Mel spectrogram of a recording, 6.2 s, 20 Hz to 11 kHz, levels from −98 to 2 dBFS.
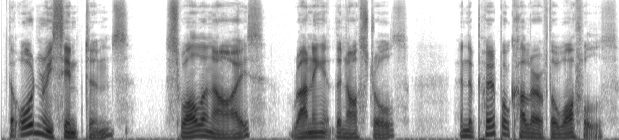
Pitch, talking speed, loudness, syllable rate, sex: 110 Hz, 145 wpm, -18 LUFS, 5.1 syllables/s, male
